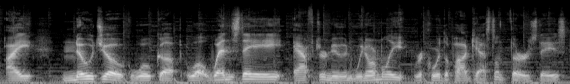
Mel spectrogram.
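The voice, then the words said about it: Slightly rough, recovering voice. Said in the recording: “My voice isn't perfect. ... my voice is still a little off”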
